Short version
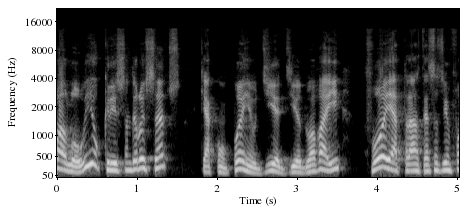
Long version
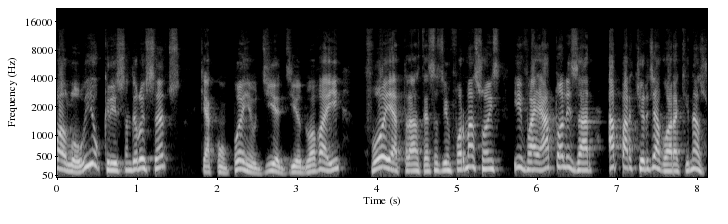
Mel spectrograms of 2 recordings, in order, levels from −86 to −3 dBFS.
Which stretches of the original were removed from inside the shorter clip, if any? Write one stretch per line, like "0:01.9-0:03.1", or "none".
none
